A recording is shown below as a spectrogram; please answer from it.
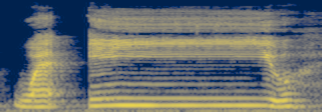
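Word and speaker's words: وَإِن يُهْلِكُونَ: These four letters, when we pronounce them, regarding the Noon Sukun and the merging of the Noon Sukun, there will be a ghunna. Okay, so let's pronounce it. We're gonna say wa yuhlikuna again. And listen, is there any trace of the noon? Wa yuhlikuna. Yes. The trace of the noon is the ghunna.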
